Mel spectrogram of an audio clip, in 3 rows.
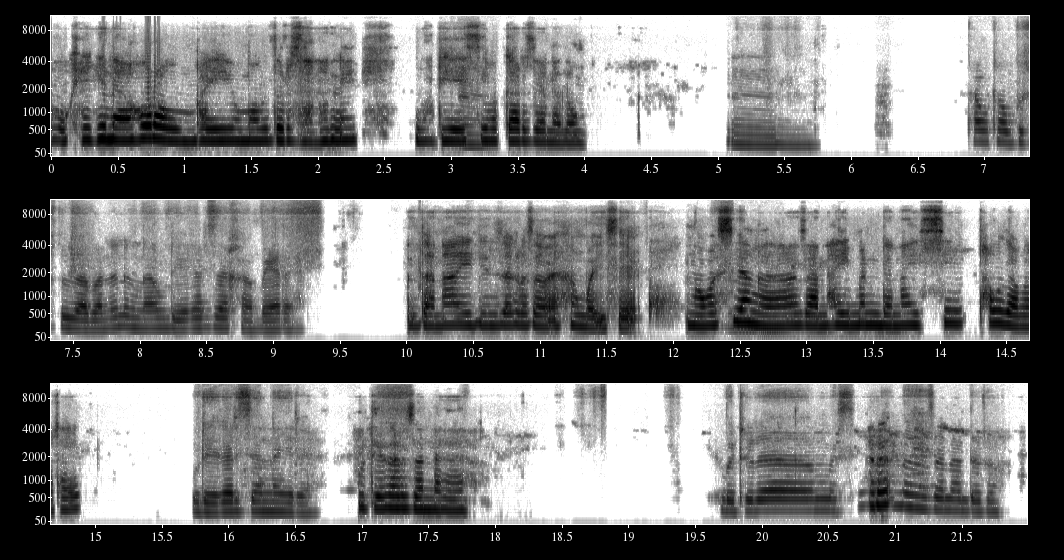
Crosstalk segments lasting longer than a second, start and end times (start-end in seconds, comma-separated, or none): none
